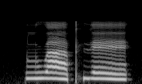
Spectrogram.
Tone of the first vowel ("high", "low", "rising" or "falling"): falling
